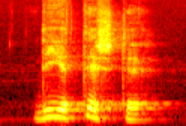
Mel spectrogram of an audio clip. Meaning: female equivalent of diëtist
- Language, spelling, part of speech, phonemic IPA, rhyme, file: Dutch, diëtiste, noun, /ˌdi.eːˈtɪs.tə/, -ɪstə, Nl-diëtiste.ogg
